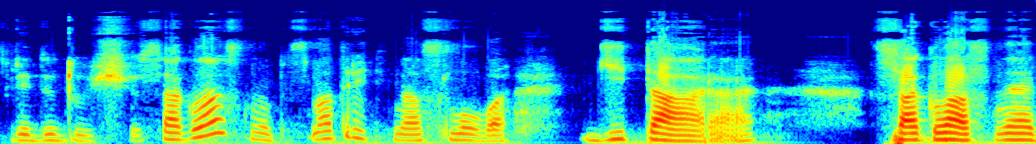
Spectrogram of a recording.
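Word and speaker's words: guitare: То французские согласные не смягчаются ни в какой позиции. То есть «г» будет произнесена очень четко. «Гитар», «гитар». Такое ощущение, как будто после «г» мы произносим «ы».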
